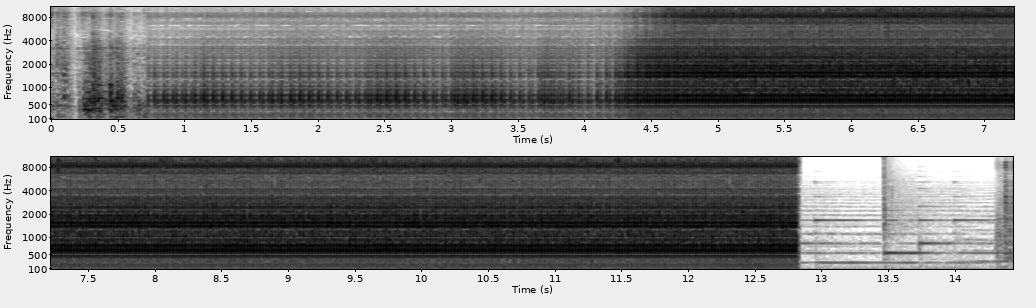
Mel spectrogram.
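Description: A sewing machine stitches a bridal blouse seam, starting with a softer run and then settling into a loud, continuous whir for several seconds before stopping abruptly.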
